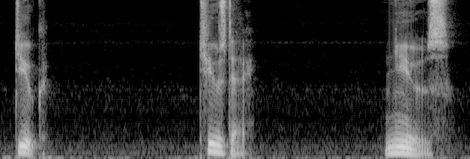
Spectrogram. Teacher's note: Just a slight liquid U there.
